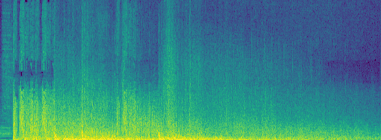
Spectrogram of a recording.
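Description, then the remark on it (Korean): A sudden, loud blast of gunpowder sacks, set on fire inside a besieged fortress, erupts into a roaring, crackling rumble full of bursting debris as the roof is blown into the sky, then slowly fades over a few seconds. No one speaks. “화약이 폭발하면서 지붕이 하늘로 날아가고 평안병마사 남이흥과 안주 목사 김준 부자를 비롯하여 여러 장수들이 불에 타 죽었다.”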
